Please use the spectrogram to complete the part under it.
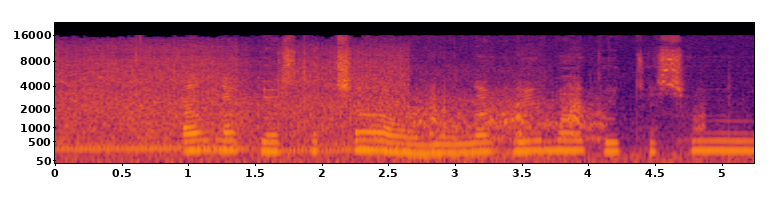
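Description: Car tyres screech while skidding.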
